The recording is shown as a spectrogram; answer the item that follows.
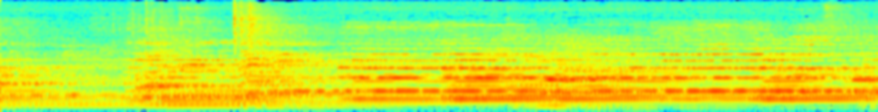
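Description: A woman sings solo with grand piano accompaniment. A new phrase starts about a second in, and she holds one long note through the second half.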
